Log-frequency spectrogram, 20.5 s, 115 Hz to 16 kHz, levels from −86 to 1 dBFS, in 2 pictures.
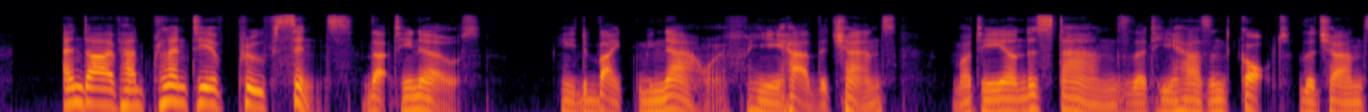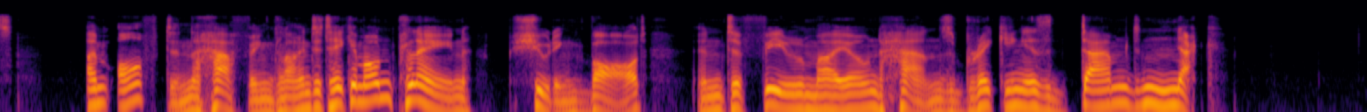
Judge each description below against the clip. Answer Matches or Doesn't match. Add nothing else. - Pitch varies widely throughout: Matches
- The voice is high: Doesn't match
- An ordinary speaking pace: Matches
